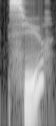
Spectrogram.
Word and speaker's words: sur: Le premier mot sûr comme tu le deuxième mot sous comme vous.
